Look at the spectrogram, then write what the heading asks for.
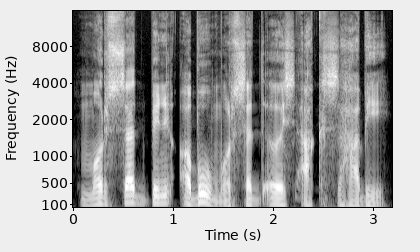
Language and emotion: Kashmiri, neutral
